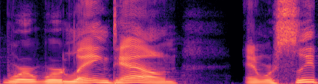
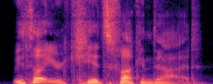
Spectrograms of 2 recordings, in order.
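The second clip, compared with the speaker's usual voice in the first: normal talking voice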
